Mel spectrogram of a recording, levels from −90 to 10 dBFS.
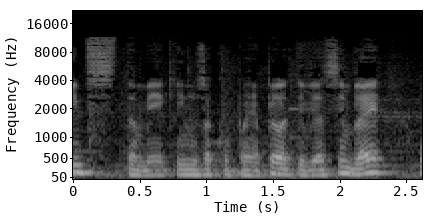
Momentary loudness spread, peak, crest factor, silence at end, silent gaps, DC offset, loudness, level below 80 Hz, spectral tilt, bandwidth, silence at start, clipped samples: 6 LU; -16 dBFS; 16 dB; 0 s; none; under 0.1%; -32 LUFS; -60 dBFS; -5.5 dB/octave; 11.5 kHz; 0 s; under 0.1%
